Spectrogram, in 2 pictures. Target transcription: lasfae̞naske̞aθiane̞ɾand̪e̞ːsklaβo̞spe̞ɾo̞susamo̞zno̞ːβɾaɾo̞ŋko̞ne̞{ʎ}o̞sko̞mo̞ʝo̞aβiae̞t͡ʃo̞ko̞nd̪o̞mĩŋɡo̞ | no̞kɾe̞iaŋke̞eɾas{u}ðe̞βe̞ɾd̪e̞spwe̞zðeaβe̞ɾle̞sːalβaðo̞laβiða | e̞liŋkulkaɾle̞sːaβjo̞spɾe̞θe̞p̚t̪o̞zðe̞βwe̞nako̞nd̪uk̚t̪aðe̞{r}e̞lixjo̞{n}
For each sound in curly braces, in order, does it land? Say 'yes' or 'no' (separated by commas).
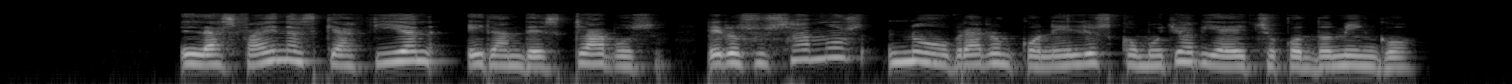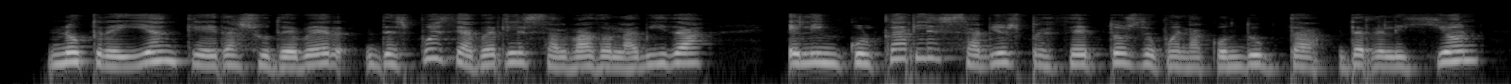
yes, yes, yes, yes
